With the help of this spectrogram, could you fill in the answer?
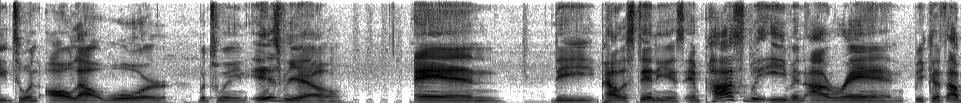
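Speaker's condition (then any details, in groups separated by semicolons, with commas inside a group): No condition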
